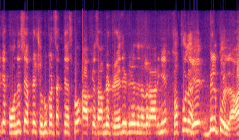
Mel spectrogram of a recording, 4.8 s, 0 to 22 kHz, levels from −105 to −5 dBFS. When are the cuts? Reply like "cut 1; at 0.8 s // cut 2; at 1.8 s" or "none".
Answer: cut 1; at 1.6 s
